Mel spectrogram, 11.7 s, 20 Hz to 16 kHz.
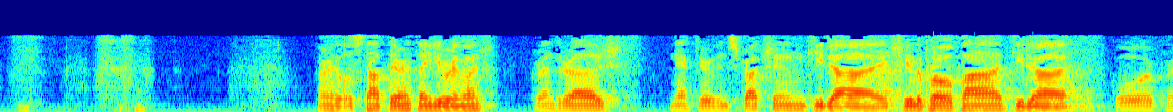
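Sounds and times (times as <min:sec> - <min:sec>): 
people breathing softly in a silent room: 0:00.0 - 0:01.6, 0:02.2 - 0:03.1
person snorting: 0:00.1 - 0:01.6
speech: 0:03.2 - 0:11.7.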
